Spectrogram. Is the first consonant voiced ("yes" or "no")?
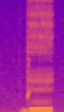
yes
